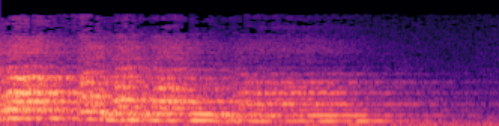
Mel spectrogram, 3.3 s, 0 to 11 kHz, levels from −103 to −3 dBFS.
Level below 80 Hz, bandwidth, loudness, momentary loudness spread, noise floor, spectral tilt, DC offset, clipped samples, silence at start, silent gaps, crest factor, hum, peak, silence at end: -48 dBFS; 7.6 kHz; -25 LUFS; 14 LU; -47 dBFS; -8 dB/octave; under 0.1%; under 0.1%; 0 s; none; 18 dB; none; -8 dBFS; 0.05 s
